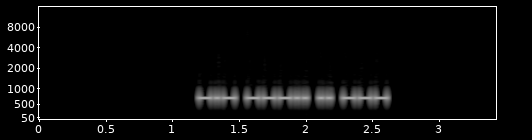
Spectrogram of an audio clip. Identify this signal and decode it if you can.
Morse code, heard as a keyed tone, about 40 wpm, 700 Hz. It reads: K8IO
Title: USA Call Signs - 4 Characters - 4x Character Spacing - 40wpm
